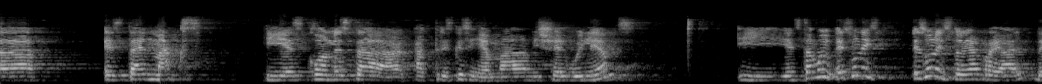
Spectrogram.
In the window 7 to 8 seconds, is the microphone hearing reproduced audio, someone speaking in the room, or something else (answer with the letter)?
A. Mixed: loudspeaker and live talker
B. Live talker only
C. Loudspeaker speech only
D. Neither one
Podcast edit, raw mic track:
C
